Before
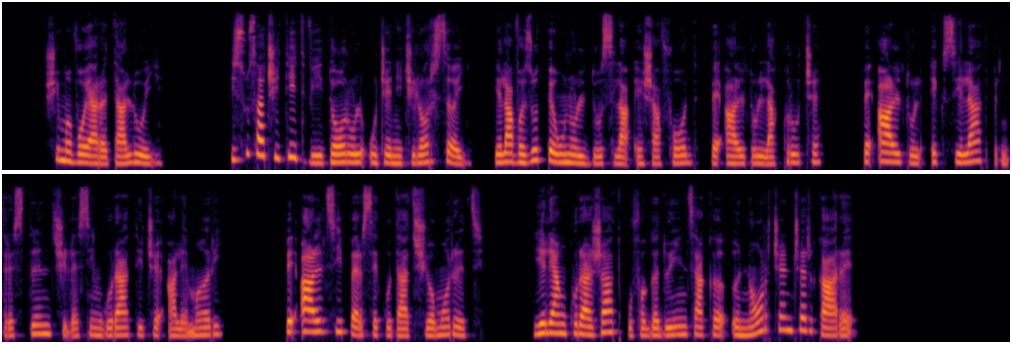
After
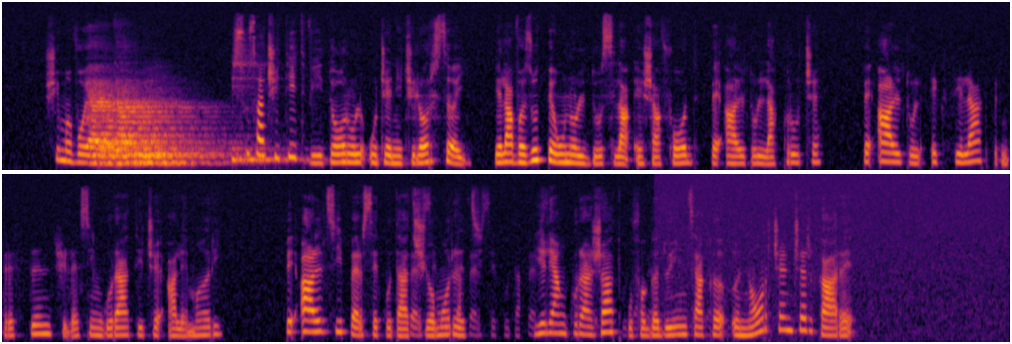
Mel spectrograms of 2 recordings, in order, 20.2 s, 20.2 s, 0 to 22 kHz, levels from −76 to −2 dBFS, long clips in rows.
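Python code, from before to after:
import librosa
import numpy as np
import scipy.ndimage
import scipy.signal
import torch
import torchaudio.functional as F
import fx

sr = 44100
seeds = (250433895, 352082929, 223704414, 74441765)

y = fx.reverb_throw(x, sr, start_s=0.81, length_s=1.53, rt60_s=2.3, drr_db=-5.0)
y = fx.small_body(y, sr, hz=(260.0, 560.0, 1300.0, 2200.0), ring_ms=45, db=10, at=(3.41, 7.01))
y = fx.lowpass(y, sr, hz=3000.0, slope=24, at=(9.17, 10.87), fade=0.02)
y = fx.peak_eq(y, sr, hz=840.0, db=-5.0, octaves=2.7, at=(11.9, 13.02))
y = fx.echo_throw(y, sr, start_s=13.54, length_s=0.54, ms=590, feedback_pct=65, wet_db=-10.5)
y = fx.peak_eq(y, sr, hz=450.0, db=-7.5, octaves=2.4, at=(14.73, 16.01))
y = fx.noise_floor_step(y, sr, seeds[0], at_s=16.61, before_db=-49, after_db=-40, tilt_db=0.0)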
